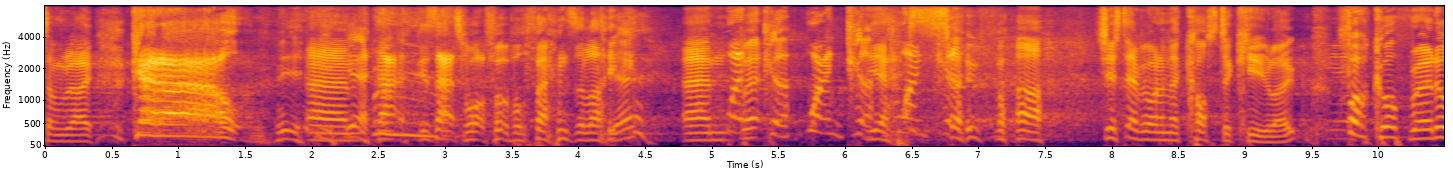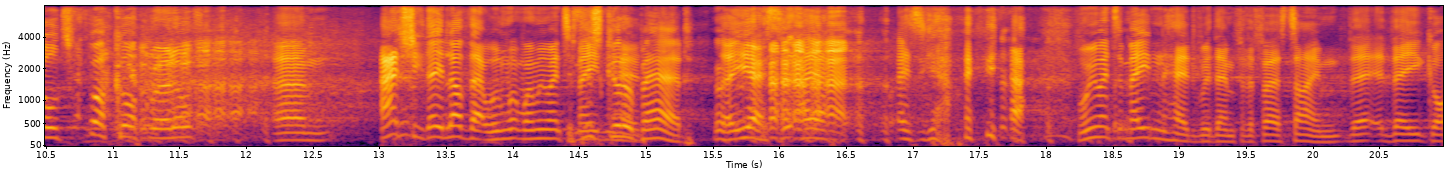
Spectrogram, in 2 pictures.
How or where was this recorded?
live audience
